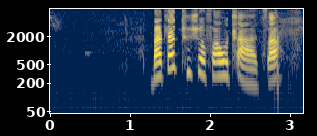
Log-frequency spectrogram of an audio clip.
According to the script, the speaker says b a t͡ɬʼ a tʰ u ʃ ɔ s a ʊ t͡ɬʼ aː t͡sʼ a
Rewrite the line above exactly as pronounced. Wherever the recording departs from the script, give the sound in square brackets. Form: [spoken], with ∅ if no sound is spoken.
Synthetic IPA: b a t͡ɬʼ a tʰ u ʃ ɔ [f] a ʊ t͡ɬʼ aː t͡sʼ a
